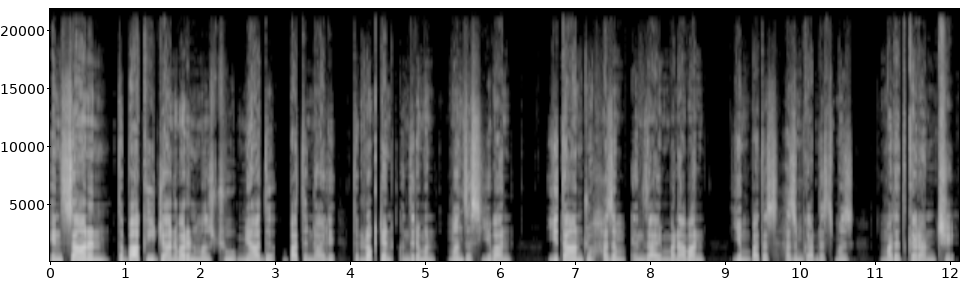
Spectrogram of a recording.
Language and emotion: Kashmiri, neutral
